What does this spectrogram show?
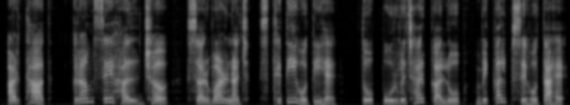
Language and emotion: Hindi, neutral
